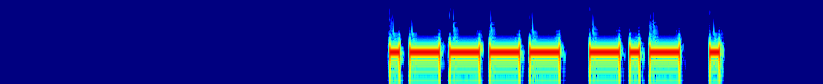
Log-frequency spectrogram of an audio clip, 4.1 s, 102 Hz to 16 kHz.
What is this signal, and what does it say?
Morse code, heard as a keyed tone, about 28 wpm, 700 Hz. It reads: 1KE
